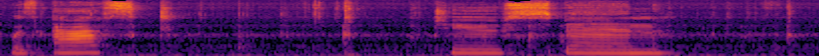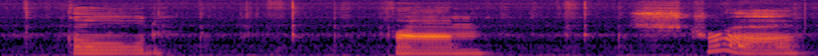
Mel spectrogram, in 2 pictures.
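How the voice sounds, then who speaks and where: A woman teacher leading an instructional lesson for children, asking questions, encouraging answers and dictating deliberately as she writes. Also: mid-range voice, fairly even intonation, pushed and bright, a little hiss or hum. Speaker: elementary school teacher.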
